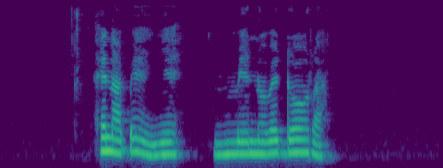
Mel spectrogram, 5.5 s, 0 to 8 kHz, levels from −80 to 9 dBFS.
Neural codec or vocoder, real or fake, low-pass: none; real; 7.2 kHz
